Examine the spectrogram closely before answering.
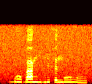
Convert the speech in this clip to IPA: ɡ͡b oː˦˨ b aː˦ ŋ i˨ b ĩ˨ h ɛ˨ ŋ uː˨˦ ɣ u˨

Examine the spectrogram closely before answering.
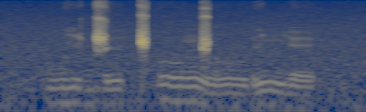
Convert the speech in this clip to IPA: w i˧ ɖ͡ʐ ɘː˧ ǁʰ oː˦ ŋ͡ǁ oː˨ ɾ ɘ˧ ɲ ɛ˨

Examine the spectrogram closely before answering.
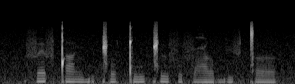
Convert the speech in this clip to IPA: f ɛ f ǃ a ŋ b ɯ ǁ o ǃ u ǁ ɯ f ʊ f ʕ ʌ b y f ǀ ʌ

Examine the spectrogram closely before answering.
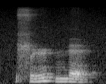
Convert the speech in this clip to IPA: ʂ ɻ̩˧˥ | n̪ ɥ ɛ˥˩

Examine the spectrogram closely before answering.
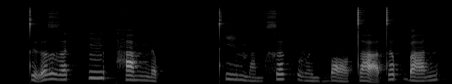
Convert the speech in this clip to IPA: t̪ ɨ̰˧˥ ə̯ ɣ ə˦˥ t̚ | ŋ ə˦˥ t̚ h a˧ m n ə˨˩ p̚ | t̪ʰ i˧ m a̤˨˩ m x əː˦˥ k̚ v ə̤˨˩ j ɓ ɔ˧˩ t̪ a̰ː˧˨ t̪ ə˦˥ p̚ ɓ a˨˦ n

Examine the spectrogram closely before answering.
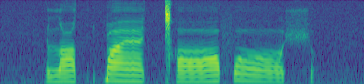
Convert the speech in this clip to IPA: l ɜ tˤ k͡p æː ǀ ɒː f ɔː ʃ

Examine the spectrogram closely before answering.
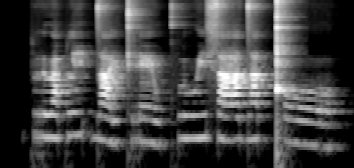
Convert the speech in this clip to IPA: p r ɯ˧ a̯ p l i˥˩ ʔ d a˨˩ j t r eː˨˩ w kʰ l uː˦˥ j s aː˦˥ d a˦˥ t̚ kʰ oː˨˩

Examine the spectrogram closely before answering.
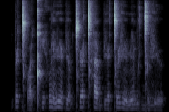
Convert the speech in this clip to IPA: p ø˦ ǀʰ ɑ˨ ə̯ ǃʰ i˧ h u˦˨ ɾ ẽ˦ vʲ ũ˧ ə̯ pʲ ɑ˨˦ b ǀʰ ø˦ ə̯ ǀʰ æ˦˨ b pʲ ø˧ ə̯ ǀ ɯ˦ vʲ õ˧ mʲ æ̃˦ b ɯ˧ ɡ͡ǀ ɯ˧ vʲ ɯ˨

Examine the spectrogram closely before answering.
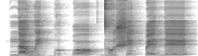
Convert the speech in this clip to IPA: n a˦ w e˦˨ ɡ͡b o˨ ɡ͡b ɔ˨˦ | d o˦ ʃ ɛ˧ k͡p ɛ˧ n ɛ˧

